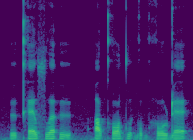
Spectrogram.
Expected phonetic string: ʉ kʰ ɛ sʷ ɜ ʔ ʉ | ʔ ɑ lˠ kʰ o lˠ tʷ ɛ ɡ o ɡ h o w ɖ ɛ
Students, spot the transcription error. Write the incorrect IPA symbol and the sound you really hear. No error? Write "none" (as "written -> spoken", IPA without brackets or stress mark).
none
